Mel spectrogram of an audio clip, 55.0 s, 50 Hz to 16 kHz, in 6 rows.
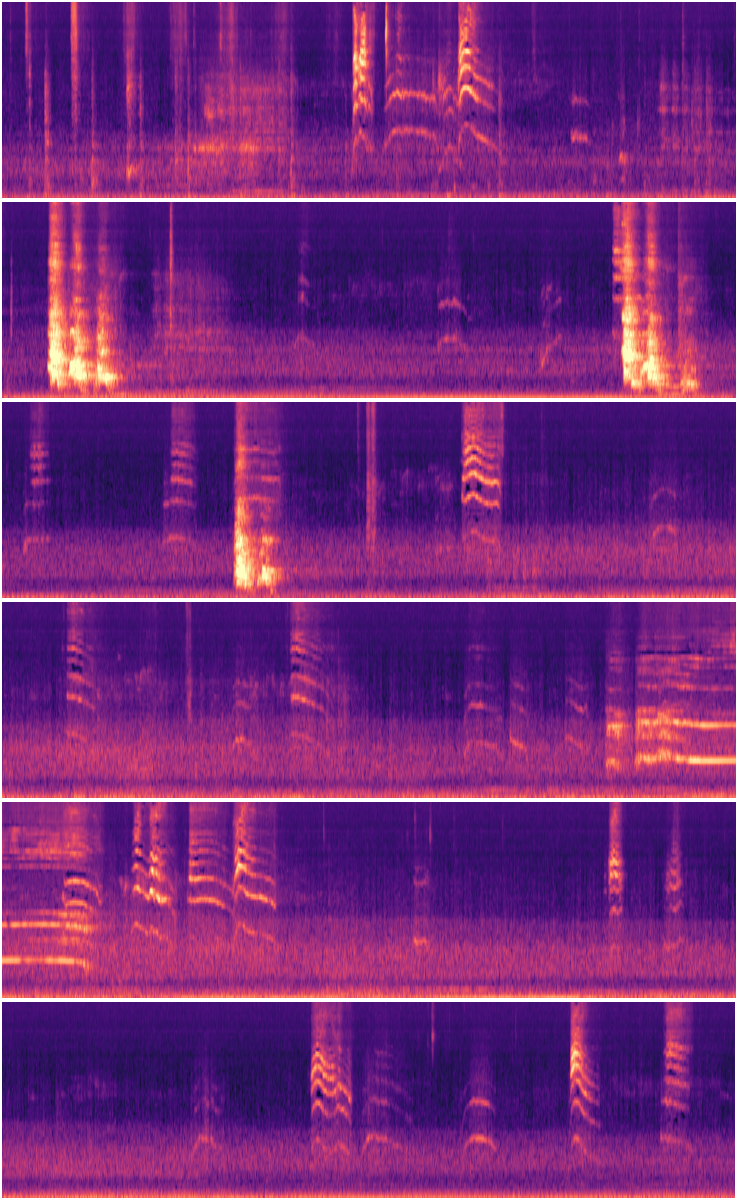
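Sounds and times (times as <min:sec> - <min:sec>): kittens mewing: 0:36.6 - 0:40.2, 0:49.7 - 0:51.0, 0:52.9 - 0:53.5, 0:54.1 - 0:54.7.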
